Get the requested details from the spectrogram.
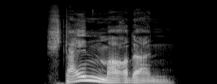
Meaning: dative plural of Steinmarder
- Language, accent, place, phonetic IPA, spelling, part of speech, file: German, Germany, Berlin, [ˈʃtaɪ̯nˌmaʁdɐn], Steinmardern, noun, De-Steinmardern.ogg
